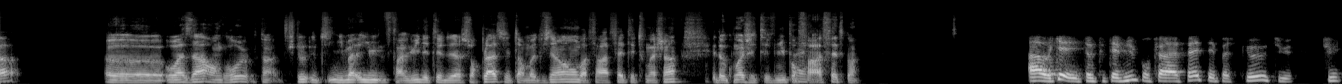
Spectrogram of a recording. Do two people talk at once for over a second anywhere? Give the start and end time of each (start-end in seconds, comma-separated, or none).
none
